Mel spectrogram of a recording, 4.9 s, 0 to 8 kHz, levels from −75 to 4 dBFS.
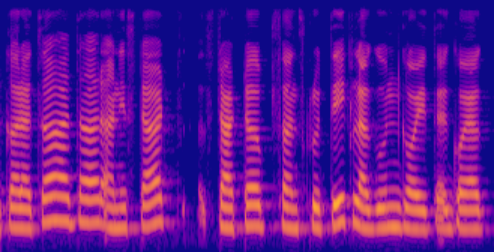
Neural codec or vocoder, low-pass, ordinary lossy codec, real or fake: none; 7.2 kHz; none; real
